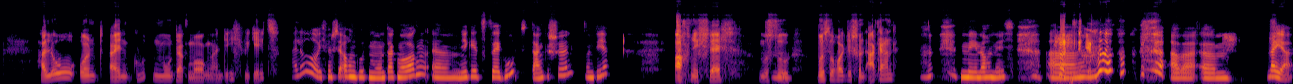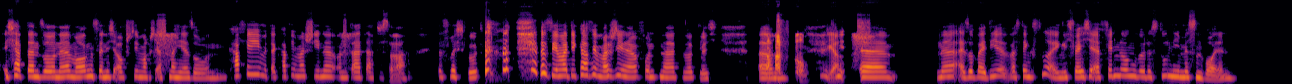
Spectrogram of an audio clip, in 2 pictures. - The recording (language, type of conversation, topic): German, unstructured, Welche Erfindung würdest du am wenigsten missen wollen?
- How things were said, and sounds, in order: other background noise; chuckle; giggle; snort; laugh; laughing while speaking: "Ach so"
